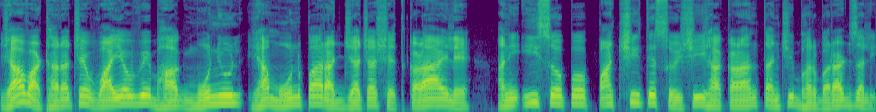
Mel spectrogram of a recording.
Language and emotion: Goan Konkani, neutral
